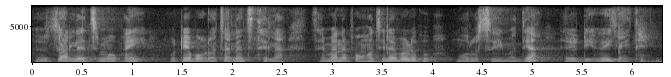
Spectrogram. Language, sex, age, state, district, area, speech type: Odia, female, 30-45, Odisha, Khordha, rural, spontaneous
